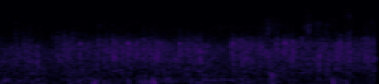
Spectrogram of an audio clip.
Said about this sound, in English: I want all of our dream team members to stand up and just, let's give them a round of applause. If you're a dream team member, stand up. Come on, stand up. Let's give our dream team members a round of applause.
